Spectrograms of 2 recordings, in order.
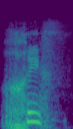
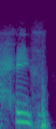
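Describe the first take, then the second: First: It begins with a harsh, raspy throat sound. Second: It begins with a soft, breathy h sound. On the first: The speaker calls it right. "Khif. Kho" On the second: The speaker calls it wrong. "Jangan hif"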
